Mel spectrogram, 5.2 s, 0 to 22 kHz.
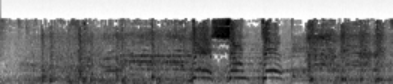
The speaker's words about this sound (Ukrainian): Молоді люди в масках кидають у поліцейських каміння. Ті випускають у відповідь сльозогінний газ. Вигуки, звуки розбитого шкла, сирени, арешти, яких за два дні офіційно нарахували вже 1100. Так виглядають цими днями вулиці французьких міст,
